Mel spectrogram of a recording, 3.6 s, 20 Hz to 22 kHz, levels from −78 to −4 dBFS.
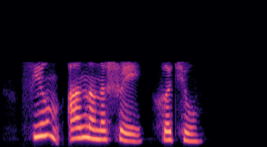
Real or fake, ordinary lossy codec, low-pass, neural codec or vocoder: fake; AAC, 16 kbps; 7.2 kHz; codec, 16 kHz in and 24 kHz out, 0.4 kbps, LongCat-Audio-Codec, two codebook decoder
